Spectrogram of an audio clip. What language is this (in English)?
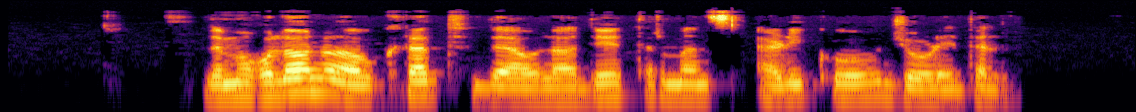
Pashto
